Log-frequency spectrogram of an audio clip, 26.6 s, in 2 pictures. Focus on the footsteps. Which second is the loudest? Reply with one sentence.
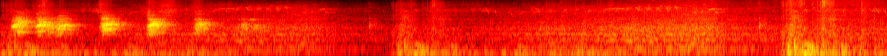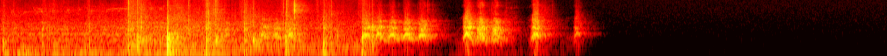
The volume of the footsteps peaks at 16 seconds.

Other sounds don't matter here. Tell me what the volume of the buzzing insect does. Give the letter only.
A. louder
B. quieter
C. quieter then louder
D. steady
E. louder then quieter
E.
